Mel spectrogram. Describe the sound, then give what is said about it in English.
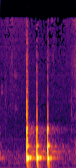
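Three quick, evenly spaced knocks on a wooden door, solid with a hollow thud, heard alone against a quiet background. “Oh, somebody's at the door.”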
